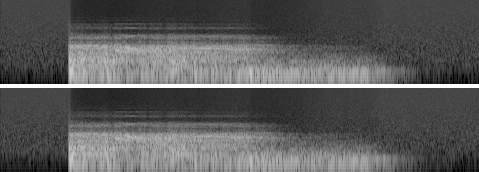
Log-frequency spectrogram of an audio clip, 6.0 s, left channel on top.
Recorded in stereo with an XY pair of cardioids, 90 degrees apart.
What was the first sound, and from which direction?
An explosion, 10° left.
